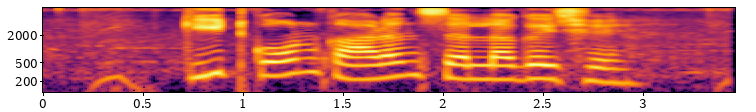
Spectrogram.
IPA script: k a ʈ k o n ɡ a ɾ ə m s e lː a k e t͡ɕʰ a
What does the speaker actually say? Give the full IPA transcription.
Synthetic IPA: k i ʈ k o n k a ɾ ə n s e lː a ɡ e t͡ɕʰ e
